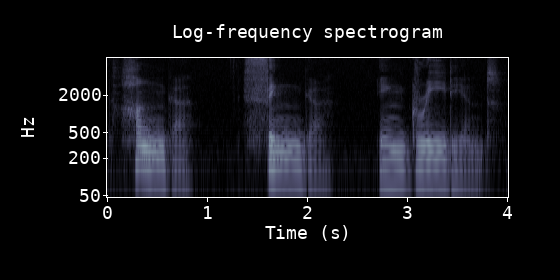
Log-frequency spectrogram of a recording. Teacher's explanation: So when you get an NG in the middle of a word, in this accent, it's typically pronounced with an NG followed by a G sound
